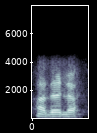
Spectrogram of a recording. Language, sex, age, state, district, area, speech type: Malayalam, male, 60+, Kerala, Idukki, rural, conversation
